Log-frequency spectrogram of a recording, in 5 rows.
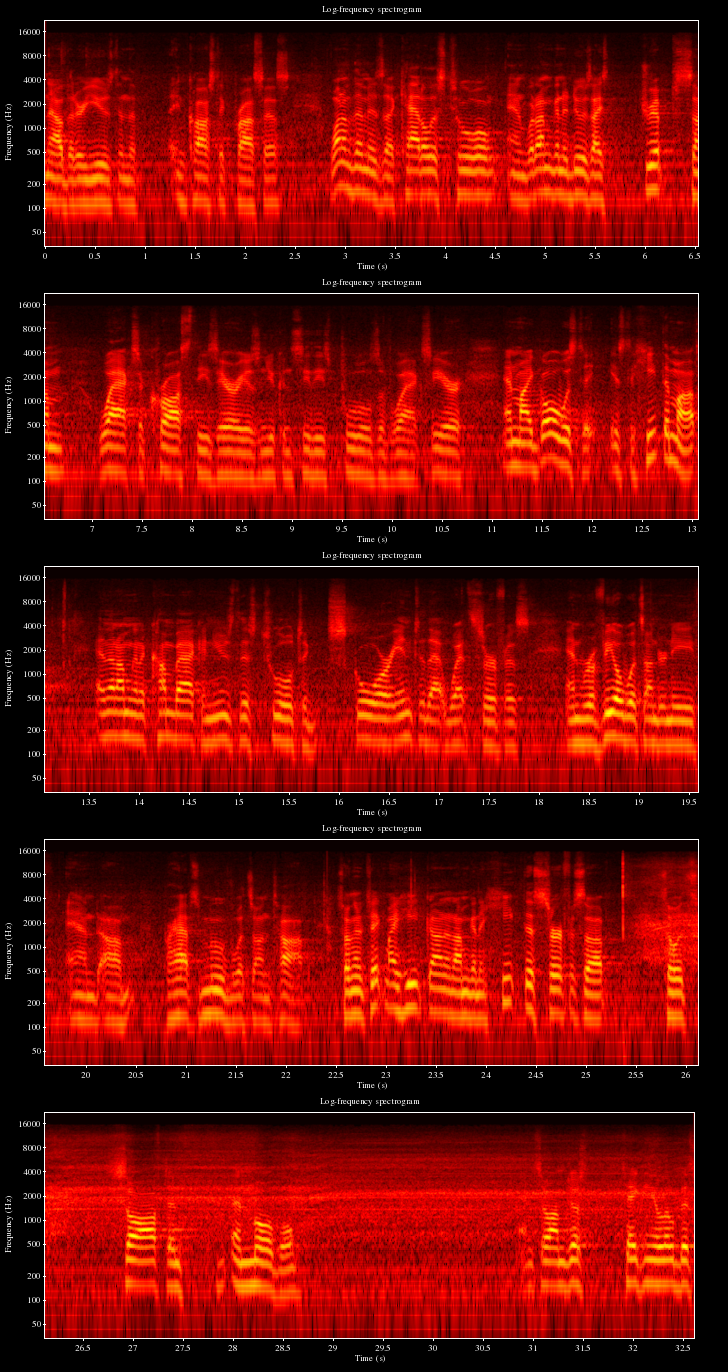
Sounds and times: Speech: 0.0s - 26.1s, 26.8s - 28.7s, 30.8s - 32.6s.

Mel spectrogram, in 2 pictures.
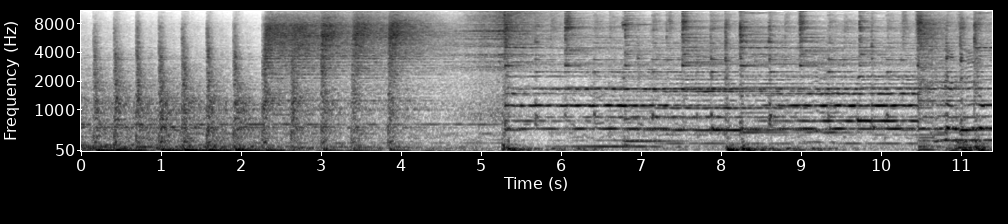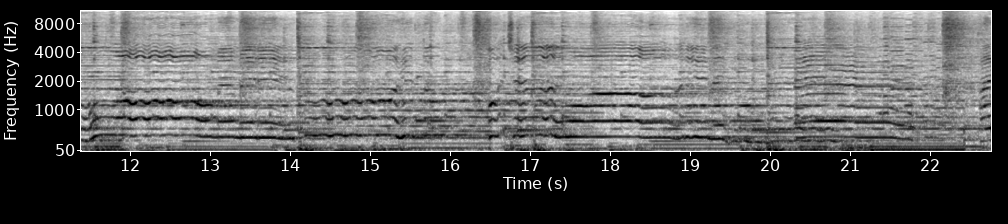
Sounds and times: Music: 0.0s - 22.7s.

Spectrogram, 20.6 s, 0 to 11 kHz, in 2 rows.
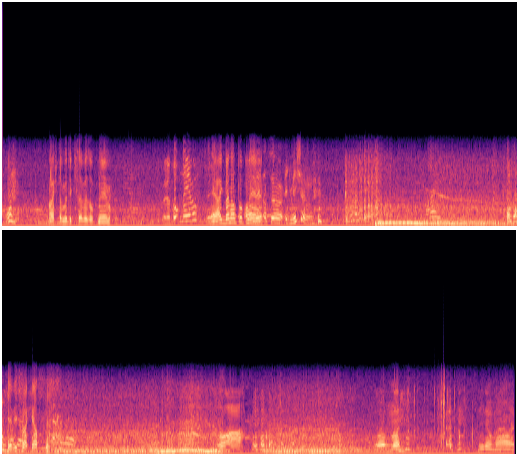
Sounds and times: Car: 0.0s - 20.5s
Medium engine (mid frequency): 5.8s - 20.5s
Idling: 15.6s - 17.1s.

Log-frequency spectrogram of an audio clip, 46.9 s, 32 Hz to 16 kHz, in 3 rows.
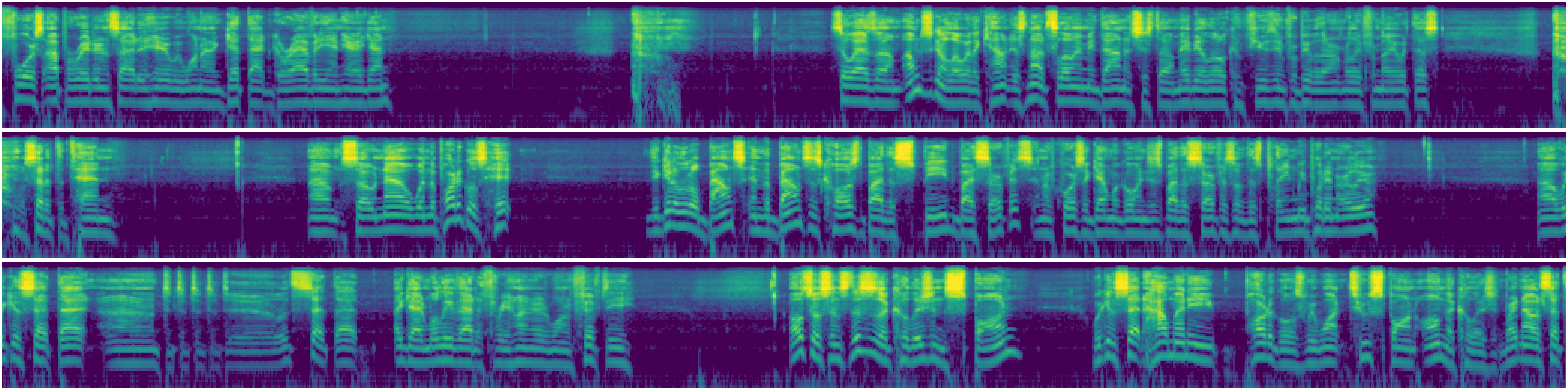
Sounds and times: Speech: 0.0s - 4.0s, 8.3s - 14.4s, 15.5s - 16.8s, 18.7s - 20.8s, 22.1s - 29.5s, 31.0s - 37.6s, 39.0s - 41.5s, 42.2s - 46.9s.

